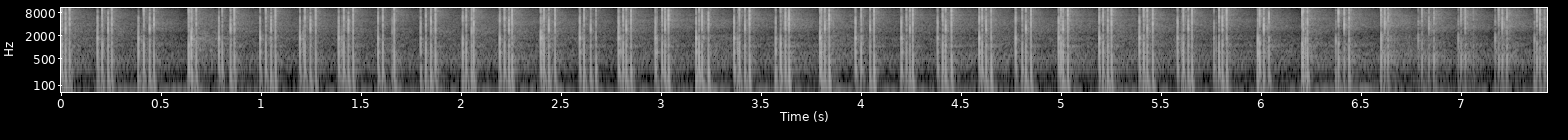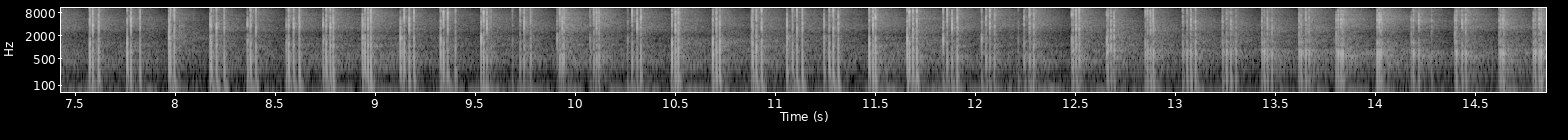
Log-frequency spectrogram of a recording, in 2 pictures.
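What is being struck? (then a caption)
Plastic jar with screw lid. Fingertips and nails tap, scratch and twist the white plastic screw lid of a small, hollow plastic jar in close-up. Some 76 sharp, dry, hollow clicks sound in a fast, slightly uneven stream. Each click is bright and mid-pitched with almost no low end and dies away at once.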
